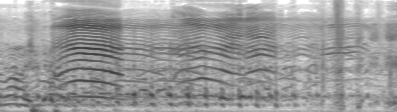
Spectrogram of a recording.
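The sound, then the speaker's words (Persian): A baby cries loudly in long, wavering wails broken by short sobbing catches. The crying is continuous for several seconds and heard on its own. “نه، این گریه ها رو نباید گذاشت، مادرش نگران میشه. پاشو ببر ابراهیم، مادر نگران میشه.”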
